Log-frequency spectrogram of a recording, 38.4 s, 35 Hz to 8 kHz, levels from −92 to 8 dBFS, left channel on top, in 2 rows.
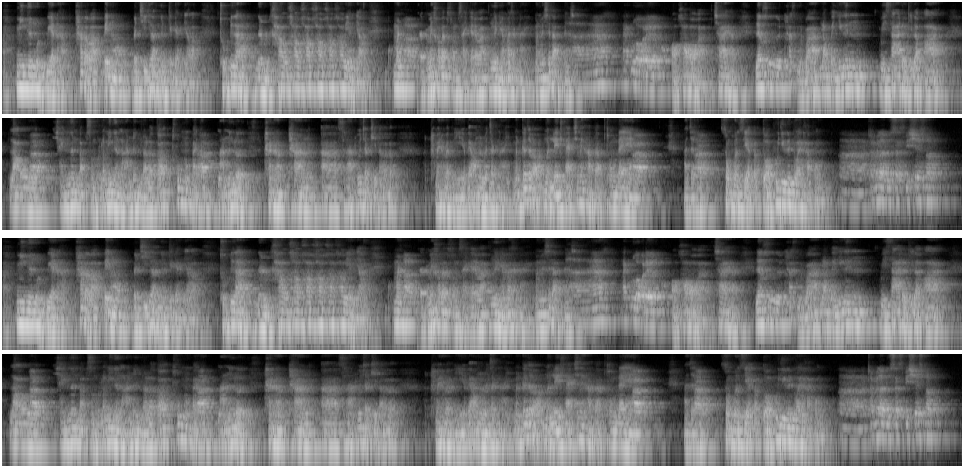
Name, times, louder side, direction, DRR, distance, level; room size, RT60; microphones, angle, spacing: voice 1, 0.0-3.9 4.4-7.5 7.8-8.0 8.3-11.4 13.4-17.2 17.5-18.8 19.4-19.9 20.3-24.1 24.5-27.0 27.8-31.9 32.8-33.2 33.7-35.6, equal, 45° left, 2 dB, 1.1 m, -21 dB
voice 2, 11.3-13.1 19.7-19.9 23.1-23.3 31.8-32.0 33.0-33.2 35.9-37.8, right 2 dB, 50° right, -5 dB, 2.8 m, -26 dB
12.0 x 5.0 x 4.3 m, 1.1 s
head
